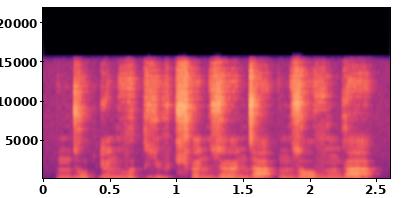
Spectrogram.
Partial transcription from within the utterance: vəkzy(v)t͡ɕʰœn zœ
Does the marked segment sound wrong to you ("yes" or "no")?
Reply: no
